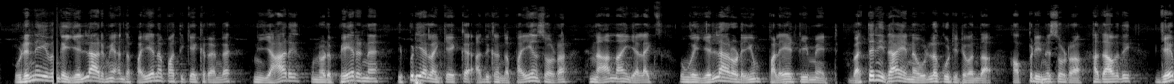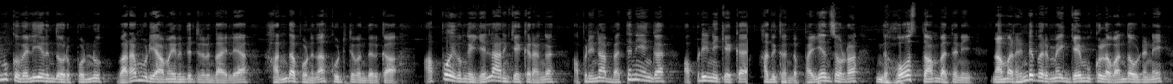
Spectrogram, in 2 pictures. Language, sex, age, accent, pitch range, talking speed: Tamil, male, 30-49, native, 110-140 Hz, 110 wpm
